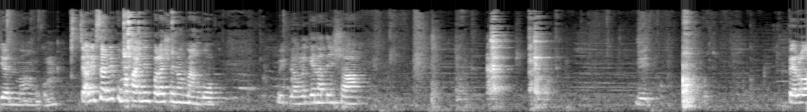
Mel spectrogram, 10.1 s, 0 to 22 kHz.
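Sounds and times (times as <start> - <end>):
glass bowl clinking: 6.1 - 7.0.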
